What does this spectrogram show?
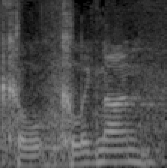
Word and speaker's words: Collignon: is it Collignon? Is that how you say it? Colligan.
